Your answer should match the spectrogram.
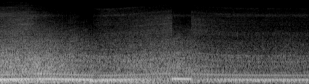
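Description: A car drifting on a road, its engine whining steadily with a sustained droning tone and brief pitch shifts, close and continuous without talk.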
